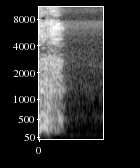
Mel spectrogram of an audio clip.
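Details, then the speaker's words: Adult who is ill coughing during a spoken presentation: a single short, dry cough or throat clear, then quiet. "mohon maaf apabila saya ada terdengar suara batuk-batuk itu saya lagi sini lagi sakit"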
